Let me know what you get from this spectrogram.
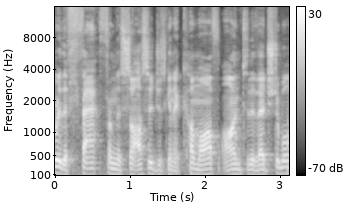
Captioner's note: none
